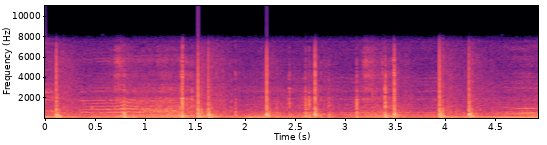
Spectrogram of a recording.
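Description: Aerial fireworks shells bursting in a rapid string of sharp bangs, about three a second, with music playing underneath.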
